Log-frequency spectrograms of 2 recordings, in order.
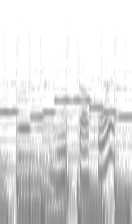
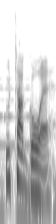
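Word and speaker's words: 歌声: So why does it change from a ko sound to a go sound?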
